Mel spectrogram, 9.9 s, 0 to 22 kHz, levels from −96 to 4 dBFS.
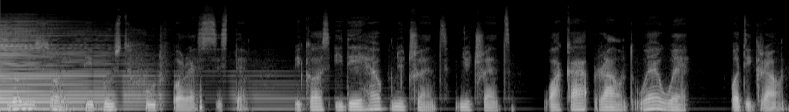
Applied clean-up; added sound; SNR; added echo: neural mask model RNNoise.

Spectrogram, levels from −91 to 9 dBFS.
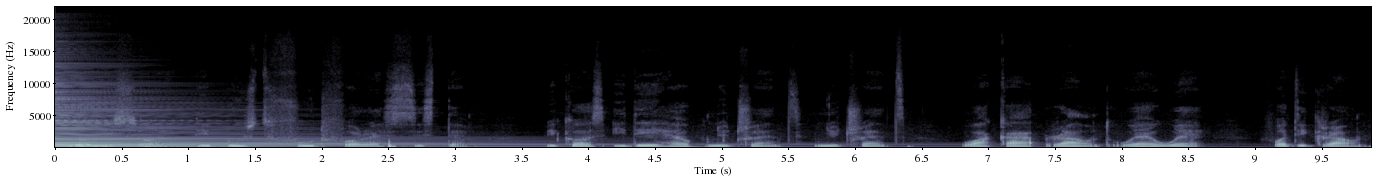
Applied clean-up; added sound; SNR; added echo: none; Keyboard (musical); 7 dB; none.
